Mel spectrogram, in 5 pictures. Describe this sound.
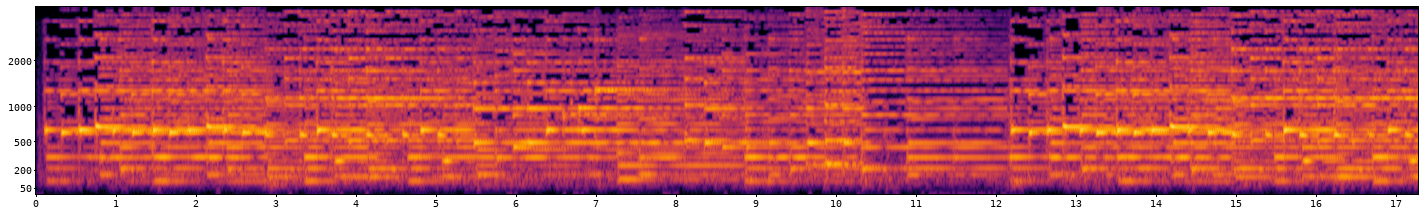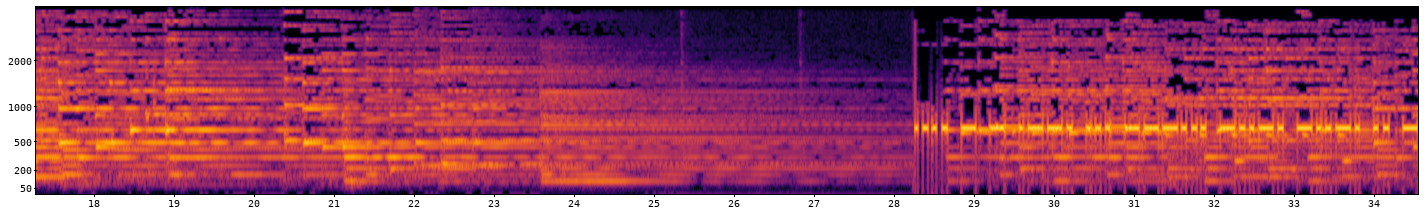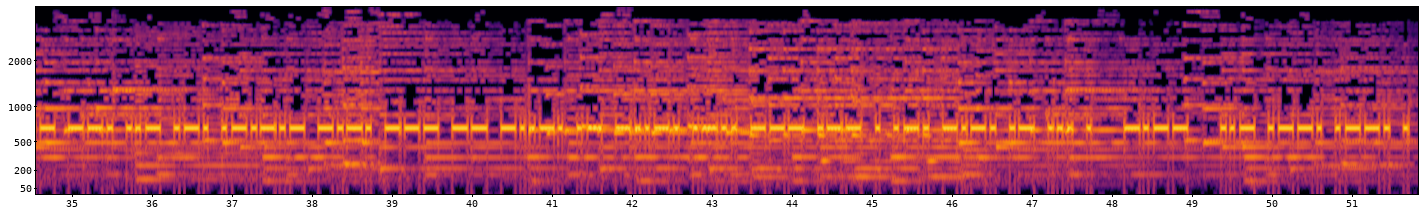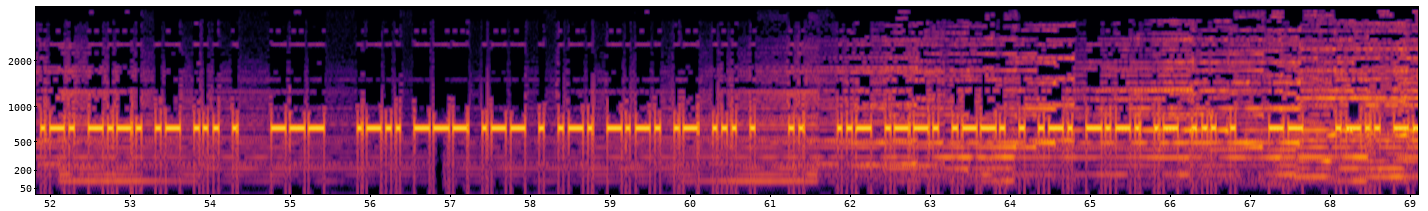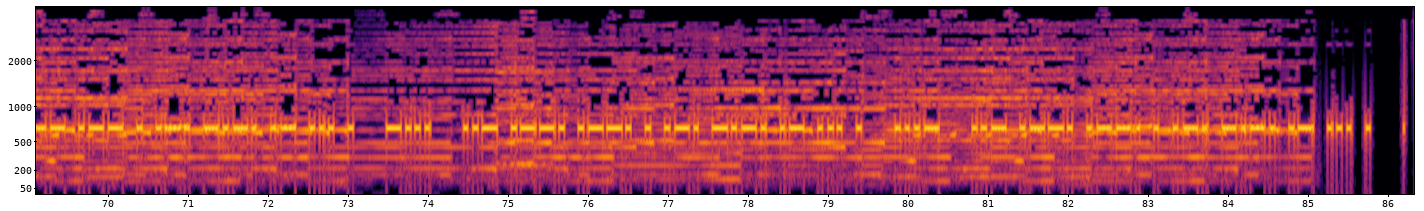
piano effrayant pour garder meximito éveillé la nuit.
